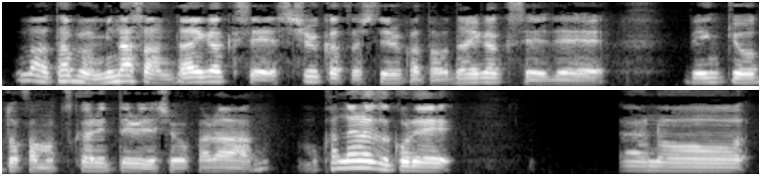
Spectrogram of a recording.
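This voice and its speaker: A young man with a Kansai accent, hosting a casual solo podcast and chatting in a relaxed way with lots of fillers. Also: a little high. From Kansai, Japan. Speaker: podcast host.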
